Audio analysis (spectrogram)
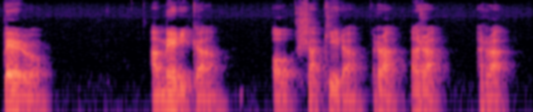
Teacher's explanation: it's a very rapid tongue tap against the roof of your mouth, so it's very fast.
